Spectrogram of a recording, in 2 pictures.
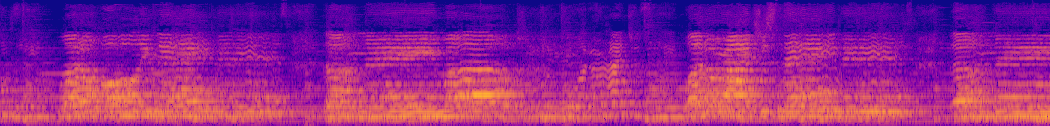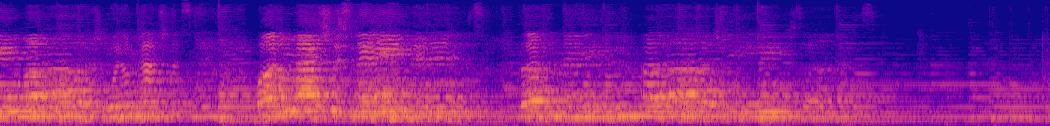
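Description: A small worship team singing a slow worship chorus together in phrases of a few seconds each, backed by an acoustic guitar. Near the end the voices fade, leaving the guitar.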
